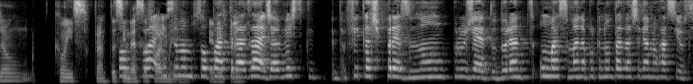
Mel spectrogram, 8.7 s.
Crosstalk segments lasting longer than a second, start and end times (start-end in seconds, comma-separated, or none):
1.5-3.1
